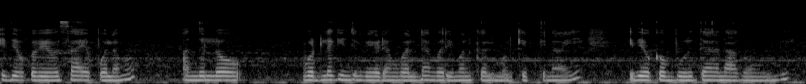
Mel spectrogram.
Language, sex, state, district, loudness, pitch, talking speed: Telugu, female, Telangana, Nalgonda, -31 LUFS, 185 Hz, 120 wpm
